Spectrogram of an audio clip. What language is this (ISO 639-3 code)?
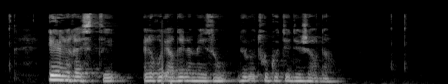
fra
